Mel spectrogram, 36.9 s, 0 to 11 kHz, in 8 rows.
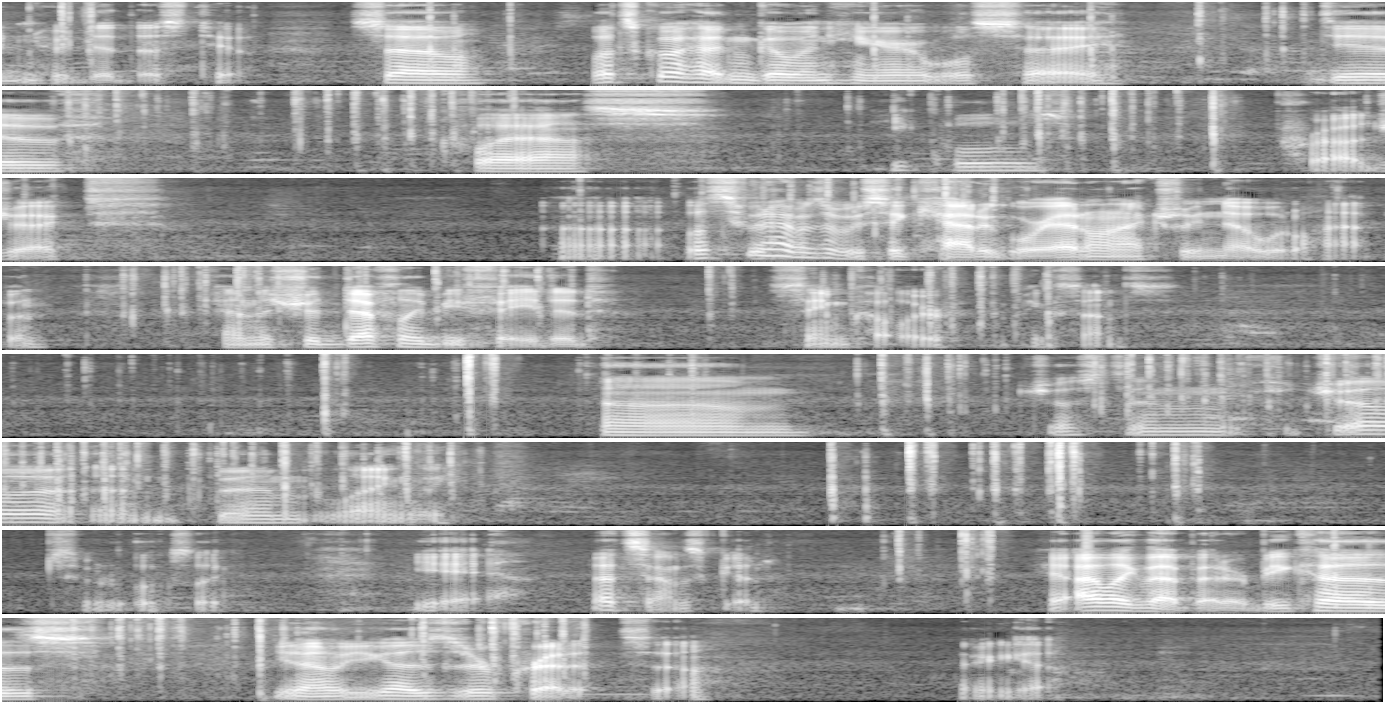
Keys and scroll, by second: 0.3 super+Tab, 26.6 super+s, 26.7 super+Tab, 27.0 super+r, 30.9 super+Tab, 33.8 super+s, 34.1 super+Tab, 34.2 super+r.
